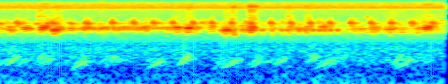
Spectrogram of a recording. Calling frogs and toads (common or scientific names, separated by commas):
Leptodactylus latrans, Bischoff's tree frog, Cochran's lime tree frog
